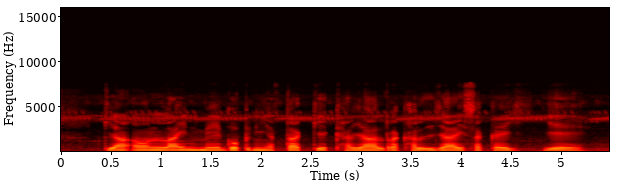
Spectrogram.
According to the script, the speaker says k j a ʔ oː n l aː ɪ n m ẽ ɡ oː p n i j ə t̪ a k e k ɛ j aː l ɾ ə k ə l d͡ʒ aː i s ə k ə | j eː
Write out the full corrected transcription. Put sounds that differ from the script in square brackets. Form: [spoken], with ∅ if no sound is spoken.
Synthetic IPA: k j a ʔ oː n l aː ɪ n m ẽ ɡ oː p n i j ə t̪ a k e [kʰ] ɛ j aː l ɾ ə [kʰ] ə l d͡ʒ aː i s ə k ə | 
